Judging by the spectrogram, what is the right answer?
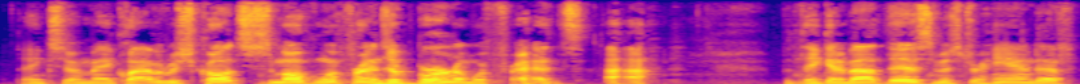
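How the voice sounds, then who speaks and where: A man's voice: fairly high pitch, fairly even intonation, measured pace, pauses often, a bit bright. A man hosting a live stream, chatting casually and reading out comments from viewers.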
